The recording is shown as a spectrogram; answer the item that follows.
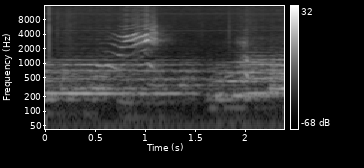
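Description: Symphony orchestra holding sustained chords, with a short high sliding call that rises and falls about halfway through.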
